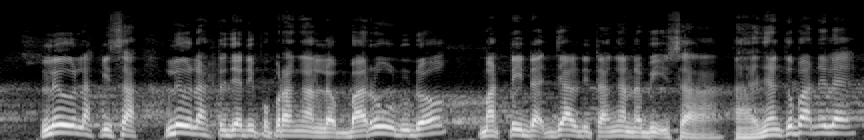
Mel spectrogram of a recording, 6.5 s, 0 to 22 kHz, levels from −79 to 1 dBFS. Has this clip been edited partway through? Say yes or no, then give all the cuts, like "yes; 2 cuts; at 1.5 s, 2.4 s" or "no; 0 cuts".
yes; 1 cut; at 5.5 s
